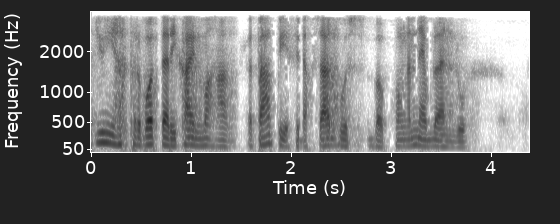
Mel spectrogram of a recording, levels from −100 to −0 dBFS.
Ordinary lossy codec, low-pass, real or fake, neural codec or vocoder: AAC, 16 kbps; 3.6 kHz; fake; codec, 16 kHz in and 24 kHz out, 0.6 kbps, FocalCodec, streaming, 2048 codes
